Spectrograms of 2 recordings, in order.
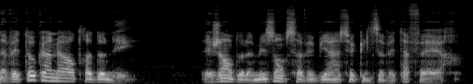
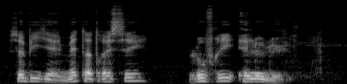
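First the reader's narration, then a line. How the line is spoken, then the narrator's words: Calm tone. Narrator (French): dit d'un ton calme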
